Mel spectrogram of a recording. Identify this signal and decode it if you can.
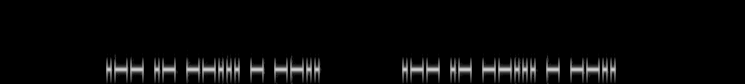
Morse code, heard as a keyed tone, about 29 wpm, 700 Hz. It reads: WA7TZ WA7TZ
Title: USA Call Signs - 5 Characters - Repeated 2x - 30wpm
